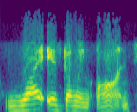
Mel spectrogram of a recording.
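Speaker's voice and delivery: very slow, word-by-word question; stunned disbelief. Retold or imitated. Daughters watching him slam cupboards, slow stunned disbelief. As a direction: draw out each word as if baffled.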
